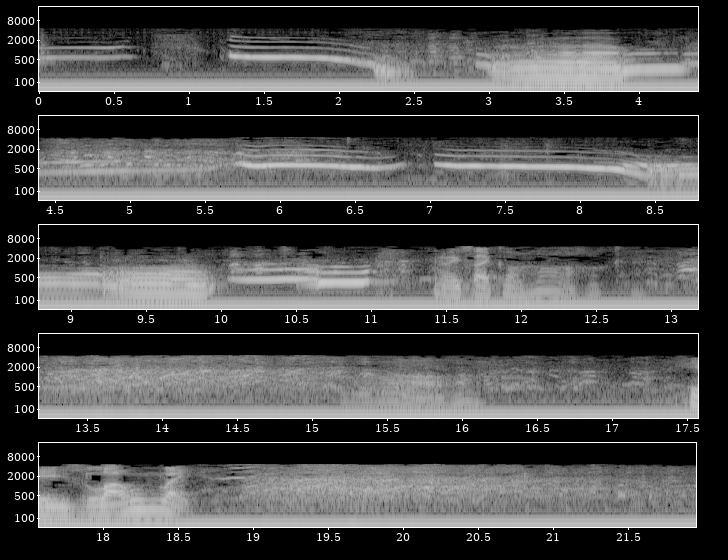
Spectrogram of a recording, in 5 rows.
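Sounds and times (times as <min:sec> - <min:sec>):
whale calls: 0:01.3 - 0:11.1
laughter: 0:02.5 - 0:06.2, 0:12.9 - 0:17.5, 0:18.8 - 0:21.9
low pulsing whale grunts: 0:02.9 - 0:05.3
speech: 0:17.9 - 0:18.7.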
